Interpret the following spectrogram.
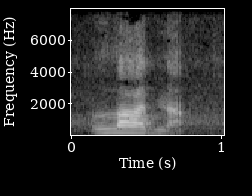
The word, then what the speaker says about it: ладно: We don't pronounce every sound separately like ладно. We put our tongue up and we make a pause, we make the sound a bit longer and we move to n sound.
